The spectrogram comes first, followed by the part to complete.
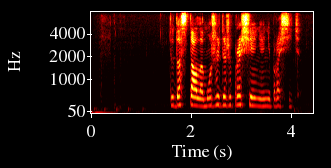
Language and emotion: Russian, angry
